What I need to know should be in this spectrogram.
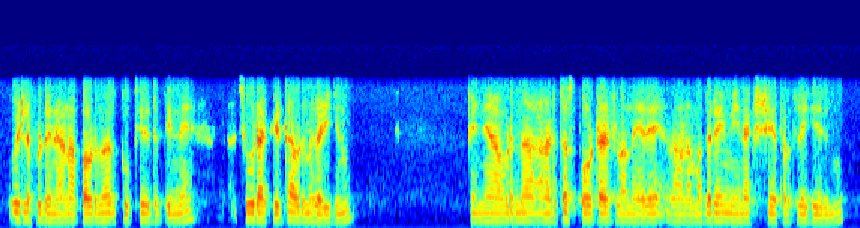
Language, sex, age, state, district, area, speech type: Malayalam, male, 18-30, Kerala, Idukki, rural, conversation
